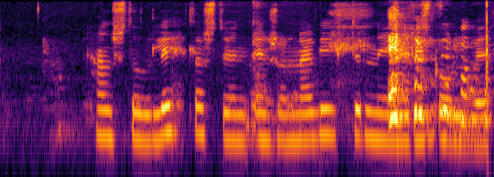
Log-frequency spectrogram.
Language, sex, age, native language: Icelandic, female, 14, Icelandic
